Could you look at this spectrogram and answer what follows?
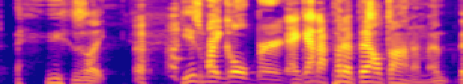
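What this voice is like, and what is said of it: Bad Tony Khan impression. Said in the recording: “I do a horrible Tony Khan impression”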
